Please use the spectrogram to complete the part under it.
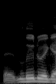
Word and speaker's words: Ludwig: A lot of people pronounce it like that. Ludwig, as in Ludwig van Beethoven.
